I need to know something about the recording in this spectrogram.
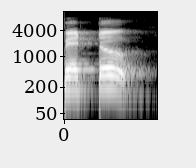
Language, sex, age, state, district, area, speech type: Telugu, male, 18-30, Andhra Pradesh, East Godavari, urban, read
